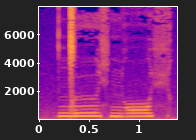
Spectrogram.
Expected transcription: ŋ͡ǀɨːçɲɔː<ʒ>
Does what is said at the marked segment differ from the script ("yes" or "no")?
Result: yes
